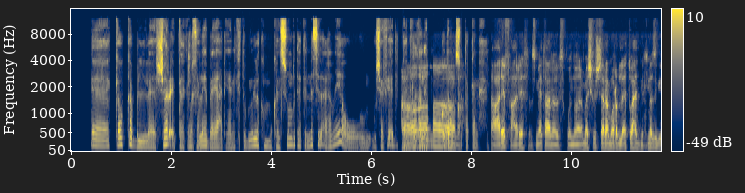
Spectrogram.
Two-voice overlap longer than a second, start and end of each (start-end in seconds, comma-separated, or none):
6.6-7.9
